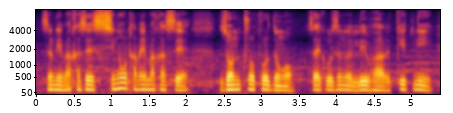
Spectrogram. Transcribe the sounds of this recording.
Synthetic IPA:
z̥ɯŋnima̰kʰasesiŋawtʰanajmakʰase | zɔntɾɔpʰɯɾdɔŋɔ | zajkʰɯzɯŋɯlibʱaɾkitni

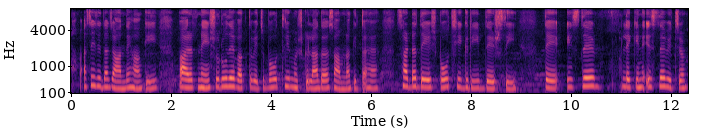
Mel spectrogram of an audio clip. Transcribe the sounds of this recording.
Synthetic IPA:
əsĩːd͡ʒ̪ɪd̪ãːd͡ʒaːnd̪eːɦãːkɪ | paːɾət̪neːʃʊɾũːd̪eːʋəkt̪ʋɪt͡ʃbɔːʊt̪ɦiːmʊʃkɪlãːd̪aːsaːmnaːkiːt̪a̰ːɦɛː | saːɖaːd̪eːʃbɔːt̪ɦiːɡəɾiːbd̪eːʃsiː | t̪eːɪsd̪eː | leːkɪnɪsd̪eːʋɪt͡ʃ

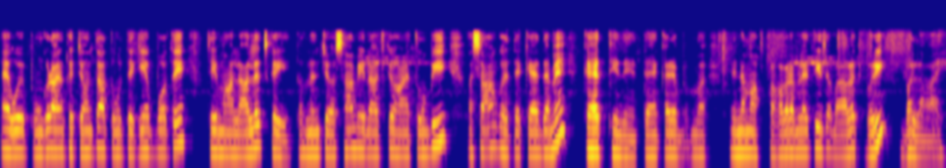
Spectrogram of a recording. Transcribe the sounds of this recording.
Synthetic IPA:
ɛ̃ːʊɦepʊ̃ːŋɡɽaɪnkʰeːt͡ɕɐʋə̃nt̪ʰat̪ũɪt̪ek̬iːẽpoːt̪et͡ɕɐimãlaːlət͡ɕkɐit̪ɐʊnənɪ̆t͡ɕoːɐsãbʱɪɪlaːd͡ʑkɐjoɦaːɽ̃ẽt̪ũbʱɪɐsãkɪt̪ekɛːd̪əmẽkɛːd̪̚t̪ʰĩːn̆d̪ẽt̪ɐ̃ɦɪ̃kɐɾeɪnəmãxɐbəɾmɪlet̪it̪ɐɓaːlət͡ɕbʱʊɾibɐlaːɦeː

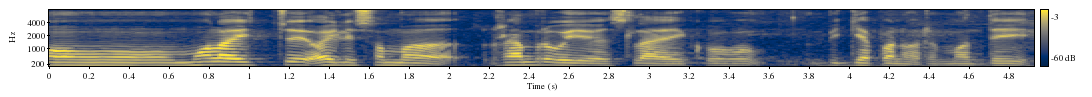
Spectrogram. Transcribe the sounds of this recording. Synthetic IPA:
ʌmʌlajt͡sʌĩʌilesʌmːʌramroujʌslaeko | biɡjapʌnɦʌɾumʌd̪ʱjʌ

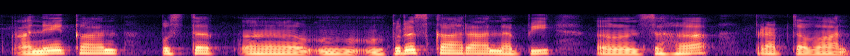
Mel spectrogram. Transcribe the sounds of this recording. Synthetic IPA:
ɐneːkaːn | pust̪ɐk | puɾɐskaːɾaːnɐpi | sɐɦɐ | pɾaːp̚t̪ɐʋaːn

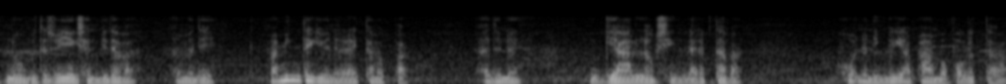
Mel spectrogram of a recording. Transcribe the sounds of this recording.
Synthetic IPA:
nomutʰɐs̬ujeŋsʰɐnbidɐβɐː | mɐdi | mamiŋtaɡibɐnɐlajk̚tʰamɐk̚pɐː | dunɐ | ɡijalːawsiŋlajɾɐk̚tɐbɐ | hot̚nɐniŋbɐɡiapʰambɐpʰok̚lɐk̚tɐbɐ

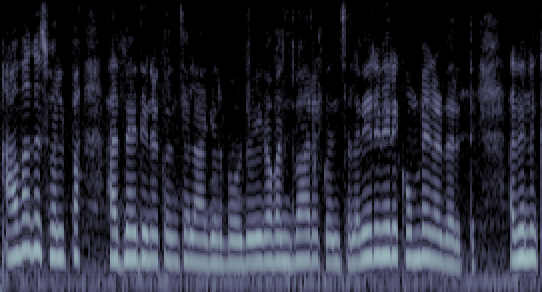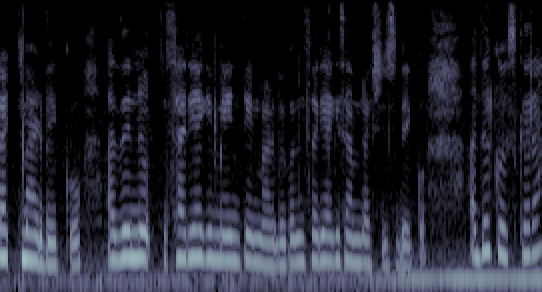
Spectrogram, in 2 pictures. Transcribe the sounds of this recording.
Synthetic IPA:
aːʋaːɡɐsʋɐlpɐ | hɐd̪nɐj̪d̪inɐkːond̪sɐlɐaːɡiɾboːd̪uiːɡɐʋond̪ʋaːɾɐkːond̪sɐlɐbe̞ːɾebe̞ːɾekombeɡɐɭbɐɾut̪ːeɐd̪ɐnːukɐʈmaːɖbe̞ːkuɐd̪ɐnːusɐɾijaːɡime̞ːɳʈeːnmaːɽbekuɐd̪ɐnːusɐɾijaːɡisɐmɾɐkʂisbe̞ːkuɐd̪ɐkːoːskɐɾɐ

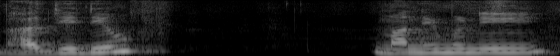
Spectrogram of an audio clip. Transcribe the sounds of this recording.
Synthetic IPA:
bʱazidiʊ̃ | manimuni

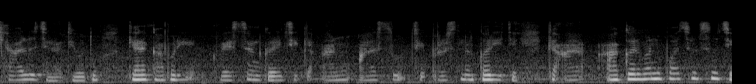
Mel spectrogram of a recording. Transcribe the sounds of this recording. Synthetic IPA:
kʰjald͡ʒnət̪ʰiɦot̪ũ | kjaɾẽkapɽ̃ekʋestənkəɾit͡ʃʰekeʔanũʔaʃũt͡ʃʰepɾəsnəkəɾit͡ʃʰe | keʔaakəɾʋanũpat͡ʃʰənʃũt͡ʃʰe

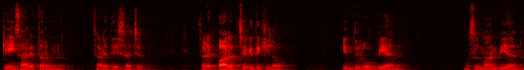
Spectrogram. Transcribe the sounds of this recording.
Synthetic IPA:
kə̃ĩːsaːɾeːt̪əɾəmn | saːɽeːd̪eːʃãːt͡ʃ | saːɽeːpaːɾət̪t͡ʃəɡid̪ɪkʰiːlaːo | ɪ̃nd̪uːloːɡʋiːɛːɦən | mʊsəlmaːnʋiːɛːɦən

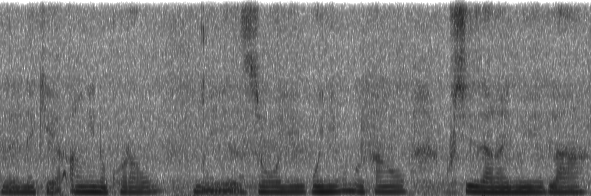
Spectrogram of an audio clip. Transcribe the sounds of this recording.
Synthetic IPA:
zanakʰḭaŋinokʰɔɾaw | zolibojnibamaŋkʰaŋaw | kʰu̥sizaɾajnujebla

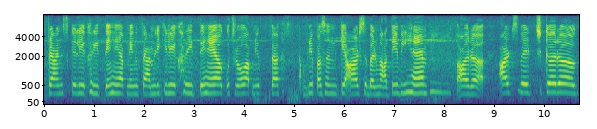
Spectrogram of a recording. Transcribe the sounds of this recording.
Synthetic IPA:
fɾɛ̃ːnskeliexɐɾiːd̪̚t̪eɦɛ̃ɐpnefɛːmɪlikeliexɐɾiːd̪̚t̪eɦɛ̃ɔːɾkʊt͡ʃʰloːɡɐpne | ɐ̰pnepɐsə̃nd̪keaːɾʈsebɐnʋaːt̪ebʱiɦɛ̃ː | ɔːɾ | a̰ːɾʈsbeːt͡ʃkɐɾ

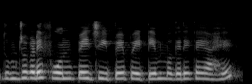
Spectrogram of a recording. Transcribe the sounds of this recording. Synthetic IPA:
t̪umt͡ɕjakəɽefonped͡ʑipepeʈiemʋəɡəɾekaɦiːaɦe

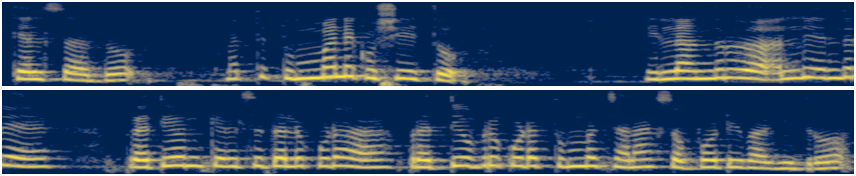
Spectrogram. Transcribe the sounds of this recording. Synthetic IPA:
kɛlsɐːd̪umɐt̪ːet̪umbɐne̞ːkʰuʂiit̪ːu | ilːɐːnd̪ɐɾuɐlːiɐnd̪ɐɾe̞ | pɾɐt̪ijond̪ukɛlsɐd̪ɐlːukuːɽɐpɾɐt̪ijɔbːɐɾukuːɽɐt̪umbɐt͡ʃɛnːaːɡisɐpoːɾʈiʋaːɡid̪ɾo

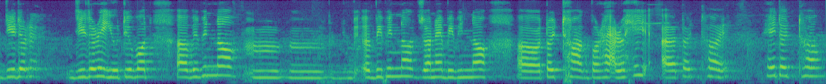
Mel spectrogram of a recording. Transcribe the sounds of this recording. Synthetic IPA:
zidɔɹɛ | zidɔɹɛjutijubɔt | bibʱinːɔ | bibʱinːɔzɔnɛbibʱinːɔ | tɔjtʰːɔakbɔɹɦajaɹuxejtɔjtʰːɔj | xejtɔjtʰːɔ

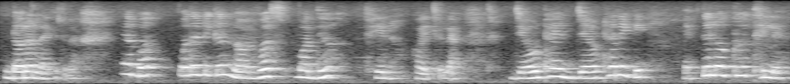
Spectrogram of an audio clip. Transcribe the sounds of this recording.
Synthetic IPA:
ɖɔɾɔlaɡit̪ʰilaebɔŋpɔd̪eʈikenɔɾbʱɔsmad̪ʱjɔpʰilhojt̪ʰilad͡ʒew̃ʈʰajd͡ʒew̃ʈʰaɾeki | et̪elokjɔt̪ʰile

